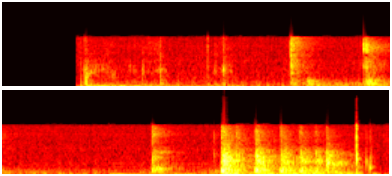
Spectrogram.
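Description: Pool balls clacking on a pool table: a few single knocks, then a quick run of clacks about four seconds in as struck balls hit one another.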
